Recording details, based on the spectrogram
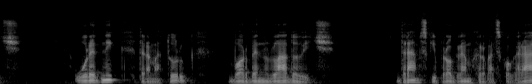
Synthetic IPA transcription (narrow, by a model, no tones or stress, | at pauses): t͡ɕ | uɾed̪nikd̪̥ɾa̰ma̰t̪uɾɡ | bo̞ɾbenʋlˠaːd̪oʋḭt͡ɕ | d̪ɾaːmskipɾo̞ɡɾamxr̩ʋa̰t̪sko̞̰ɡa̰ɾa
